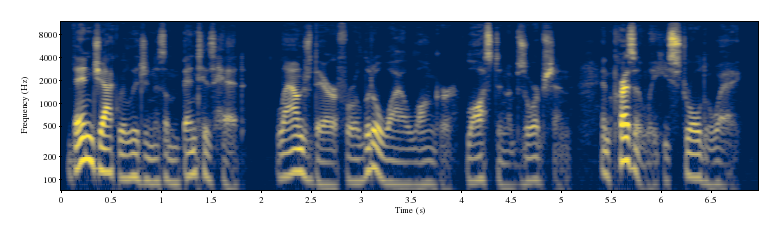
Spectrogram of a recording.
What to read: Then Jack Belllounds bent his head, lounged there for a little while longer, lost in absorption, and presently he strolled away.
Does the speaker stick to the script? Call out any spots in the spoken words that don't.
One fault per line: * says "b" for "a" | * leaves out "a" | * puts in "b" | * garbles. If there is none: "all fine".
* says "Religionism" for "Belllounds"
